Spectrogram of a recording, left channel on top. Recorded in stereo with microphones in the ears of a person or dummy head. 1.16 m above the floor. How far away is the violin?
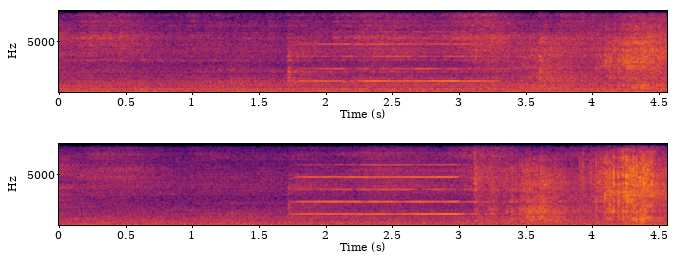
About 0.7 m.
